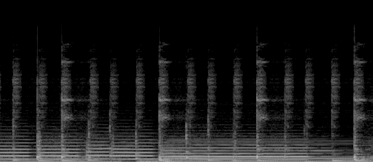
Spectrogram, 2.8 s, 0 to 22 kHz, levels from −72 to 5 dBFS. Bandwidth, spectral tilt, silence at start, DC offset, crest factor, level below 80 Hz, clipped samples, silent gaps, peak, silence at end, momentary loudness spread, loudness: 17.5 kHz; -4.5 dB/octave; 0 s; under 0.1%; 18 dB; -32 dBFS; under 0.1%; none; -6 dBFS; 0 s; 3 LU; -23 LUFS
